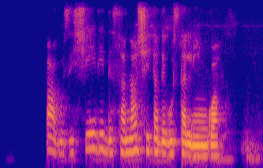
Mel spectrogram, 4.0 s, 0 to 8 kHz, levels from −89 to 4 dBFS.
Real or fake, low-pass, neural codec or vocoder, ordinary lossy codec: real; 7.2 kHz; none; Opus, 32 kbps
